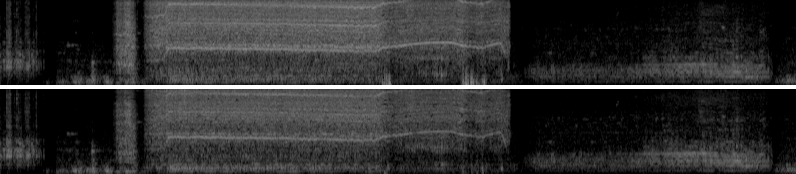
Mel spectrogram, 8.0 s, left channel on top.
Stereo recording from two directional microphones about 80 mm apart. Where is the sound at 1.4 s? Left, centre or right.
Left.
